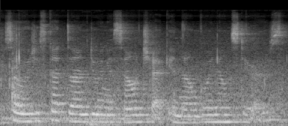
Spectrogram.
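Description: A young woman talks into a handheld camera, chatty and exclaiming at everything around her. Her voice is fairly high and she speaks slowly, as if she is losing it to a cold. Loud road and outdoor noise runs under her speech. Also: fairly even intonation. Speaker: touring musician vlogger. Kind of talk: casual handheld vlog. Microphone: handheld camera mic.

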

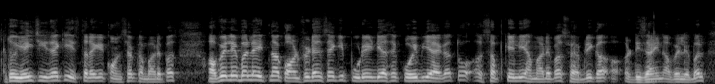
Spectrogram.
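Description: A man in his thirties giving a sales pitch to camera, listing things with repetitive emphasis. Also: fast, darkish tone. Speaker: fabric manufacturer's representative presenting stock. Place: fabric showroom indoors. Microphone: clip-on wireless lapel mic.

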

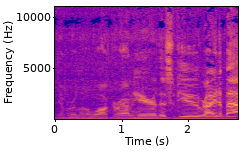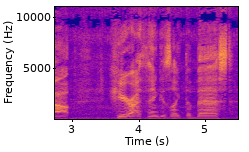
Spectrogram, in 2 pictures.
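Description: A young man with a stuffed-up nose, filming his car outdoors on a phone and thinking aloud in a relaxed, rambling way. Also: mid-range voice, unhurried, a little hiss or hum. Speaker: car vlogger. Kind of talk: casual hands-on car vlog. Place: outdoors on a residential street and at a gas station. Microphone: handheld phone camera.

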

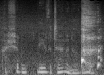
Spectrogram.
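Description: A man's voice: on the high side, moderate pace, bright, forceful tone, slight background noise. An actor playing a timid, dutiful, rule-bound man, hesitant and formal, in an audio drama. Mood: nervous, reluctant.

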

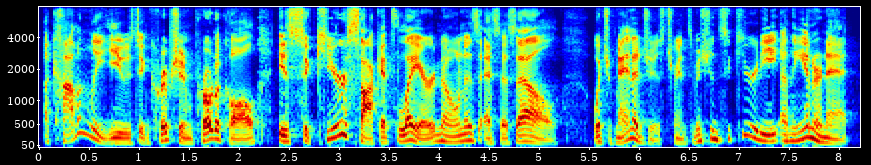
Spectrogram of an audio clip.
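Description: A man's voice: mid-range voice, very animated, normal speed, hardly any pauses, a bit bright. A man reading a scripted instructional narration in an explanatory manner as a lesson narrator.

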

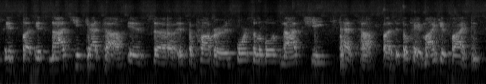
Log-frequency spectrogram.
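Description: A man's voice: medium pitch, unhurried, few pauses, dull audio. Man in his forties calling in, hesitant, sounds distant and roomy. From born in Korea, grew up in America. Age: 40s. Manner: hesitant, searching for words. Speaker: caller. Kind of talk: casual phone-in chat. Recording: distant, echoey call-in line.

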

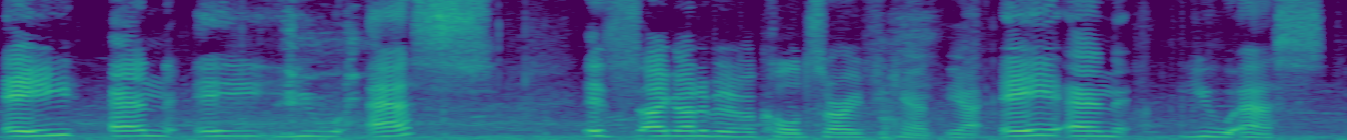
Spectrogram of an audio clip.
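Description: A woman's voice: sits high, steady tone, a little slow, fairly bright tone. A woman prank-calling a scammer, playing dumb and then mocking him. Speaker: prank caller baiting a scammer. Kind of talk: prank phone call. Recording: noisy phone call.

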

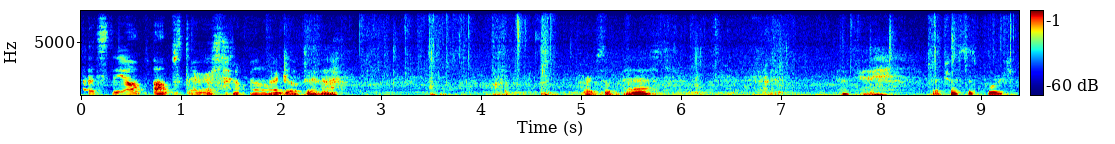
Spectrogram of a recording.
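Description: A young man vlogging as he explores an abandoned house, talking to his viewers in a hushed, wary way on a handheld phone. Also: mid-range voice, unhurried, creaky, long pauses. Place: abandoned house, indoors and outdoors. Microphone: phone camera held in hand. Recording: loud background noise.

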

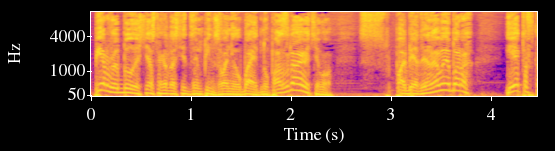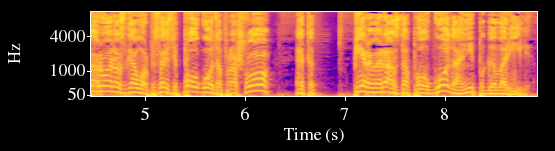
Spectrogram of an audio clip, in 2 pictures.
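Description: A man's voice: a little high, very animated, rapid-fire, husky, no room sound. A middle-aged man giving off-the-cuff political commentary as a radio host, close on a studio mic. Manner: peppers speech with English terms. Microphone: close studio broadcast mic on boom arm.

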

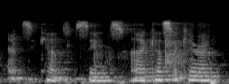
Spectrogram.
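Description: Brisk woman chairing a council meeting. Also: lowish voice, flat delivery, lo-fi sound. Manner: brisk procedural. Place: large formal council chamber. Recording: echoey chamber with some noise.

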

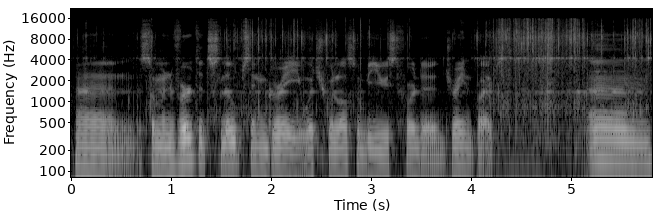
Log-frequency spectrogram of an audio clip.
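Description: A man with a creaky, fry-laden voice talks slowly through a casual hobby unboxing. He is hesitant and offhand, trailing off into asides. Plastic crinkles and clicks over faint background noise. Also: on the low side, steady tone. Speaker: hobby builder and video host. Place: indoors at a wooden table. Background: clicks and crinkling plastic bags.

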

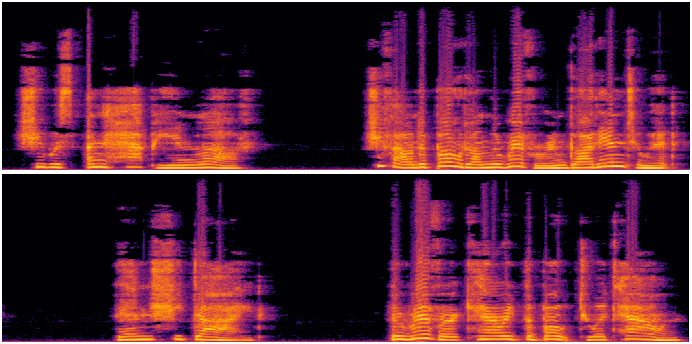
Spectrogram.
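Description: A woman voicing an eager, dramatic young girl in a storybook reading, pitched high and full of emotion. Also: no echo, low-quality recording.

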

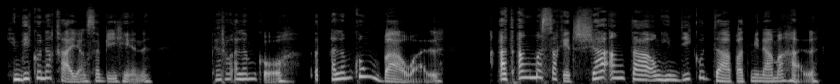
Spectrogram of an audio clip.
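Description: A woman narrates a scripted first-person drama with measured, emotive delivery. Her medium-pitched voice moves expressively up and down, and the recording is dry and close. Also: no echo.

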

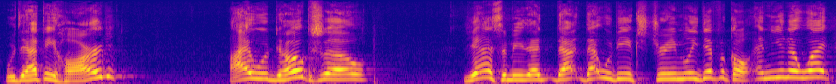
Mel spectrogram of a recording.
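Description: High-voiced pastor leading a bible study. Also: male voice, expressive, unhurried, dark tone. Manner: conversational, repeats words while searching, chuckles often. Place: church stage.

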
